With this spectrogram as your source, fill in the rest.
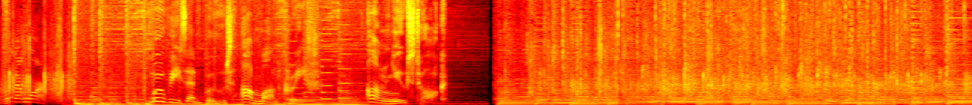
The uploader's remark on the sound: LIVE from Athlone Springs Hotel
